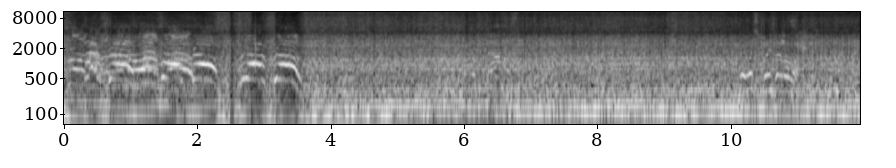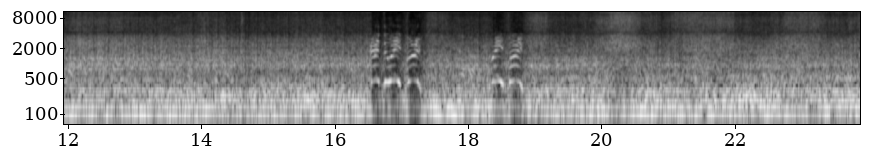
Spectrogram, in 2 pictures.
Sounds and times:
Motorboat, speedboat: 0.0s - 23.8s
Speech: 5.8s - 6.9s, 10.1s - 12.3s, 16.5s - 18.9s.

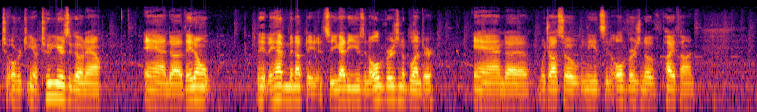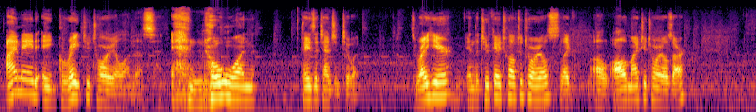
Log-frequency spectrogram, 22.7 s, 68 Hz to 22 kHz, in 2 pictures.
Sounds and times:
Speech: 0.0s - 1.5s, 2.2s - 3.2s, 3.8s - 6.5s, 7.1s - 10.4s, 11.5s - 15.2s, 15.9s - 16.8s, 17.6s - 21.7s
Music: 0.0s - 22.6s.

